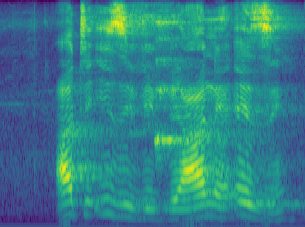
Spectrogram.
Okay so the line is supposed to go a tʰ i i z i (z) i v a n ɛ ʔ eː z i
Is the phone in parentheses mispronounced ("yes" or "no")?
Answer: yes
